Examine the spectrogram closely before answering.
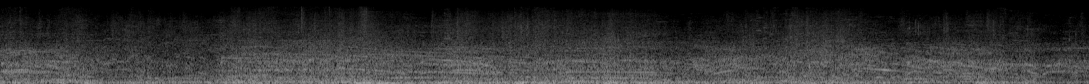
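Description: Many creatures shriek and roar at once.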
